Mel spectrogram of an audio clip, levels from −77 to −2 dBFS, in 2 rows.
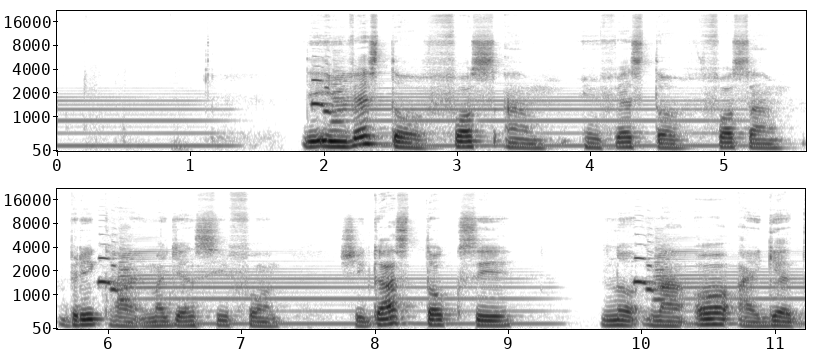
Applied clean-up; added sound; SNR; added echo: none; Wind instrument, woodwind instrument; 11 dB; none.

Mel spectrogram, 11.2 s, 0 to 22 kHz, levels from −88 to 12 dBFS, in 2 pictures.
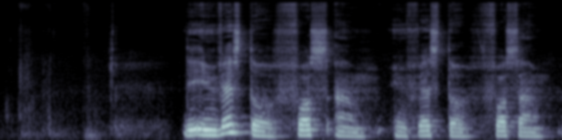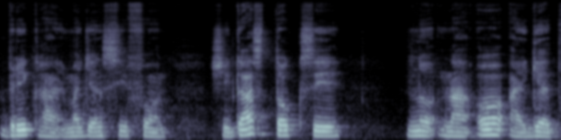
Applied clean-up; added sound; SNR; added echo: none; none; none; none.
